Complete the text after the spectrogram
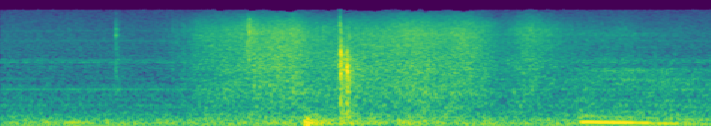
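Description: A sheet of paper crinkles.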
